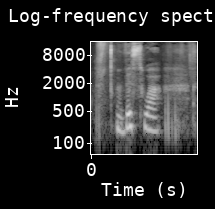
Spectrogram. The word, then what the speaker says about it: Wisła: so when you see Viswa then it has W as the first one so V and then it has that line L a letter with the slash and it's pronounced as W in English that's the whole thing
